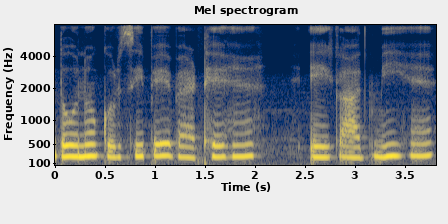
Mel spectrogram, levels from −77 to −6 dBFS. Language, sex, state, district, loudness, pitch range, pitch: Hindi, female, Bihar, Vaishali, -14 LUFS, 230-250 Hz, 240 Hz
